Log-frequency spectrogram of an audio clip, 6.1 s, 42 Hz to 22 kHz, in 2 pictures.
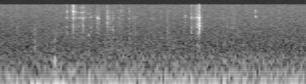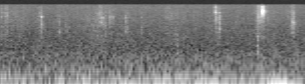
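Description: Near silence broken by a few faint, sharp plastic clicks and ticks as a microSD card is worked into the card slot of a BlackVue DR970X-2CH dashcam, the clearest one about two seconds in and a couple more near the end.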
